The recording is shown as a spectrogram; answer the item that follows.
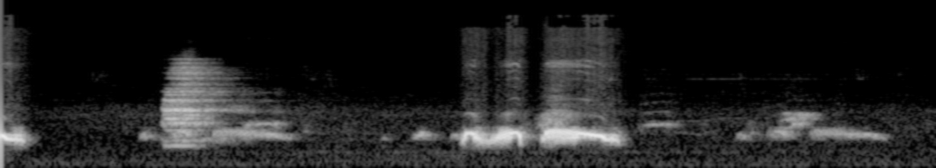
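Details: Spotted dove coo for stimulating doves to coo faster: a faint rasp and soft coos, then a loud two-part coo with a quavering first note, followed by quieter coo fragments.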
